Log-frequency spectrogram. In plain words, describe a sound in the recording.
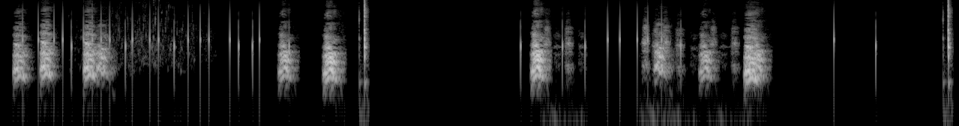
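Keyboard keys click in quick taps.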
